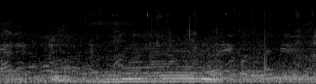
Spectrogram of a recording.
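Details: Cattle at a market in Jamalpur, Bangladesh, before the 2024 Eid al-Adha sacrifice: one low drawn-out moo of about a second and a half, steady then dropping at the end, with crowd noise and speech around it.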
